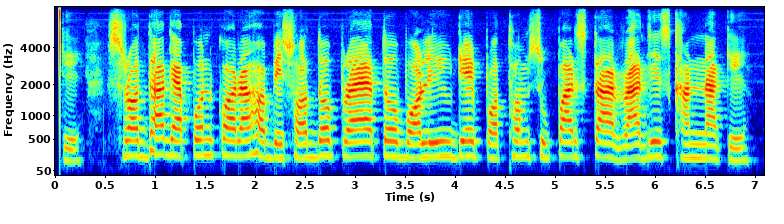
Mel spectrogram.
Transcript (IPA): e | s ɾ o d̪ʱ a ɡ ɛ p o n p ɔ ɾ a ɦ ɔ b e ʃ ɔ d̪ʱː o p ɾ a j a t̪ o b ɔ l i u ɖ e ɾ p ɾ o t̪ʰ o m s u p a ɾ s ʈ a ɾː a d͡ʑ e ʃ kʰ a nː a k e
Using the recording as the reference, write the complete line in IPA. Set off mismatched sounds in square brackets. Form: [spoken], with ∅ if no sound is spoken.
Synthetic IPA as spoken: e | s ɾ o [d̪ʱː] a ɡ ɛ p o n [k] ɔ ɾ a ɦ ɔ b e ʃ ɔ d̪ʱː o p ɾ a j a t̪ o b ɔ l i u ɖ e ɾ p ɾ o t̪ʰ o m s u p a ɾ s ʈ a ɾː a d͡ʑ e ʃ kʰ a nː a k e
